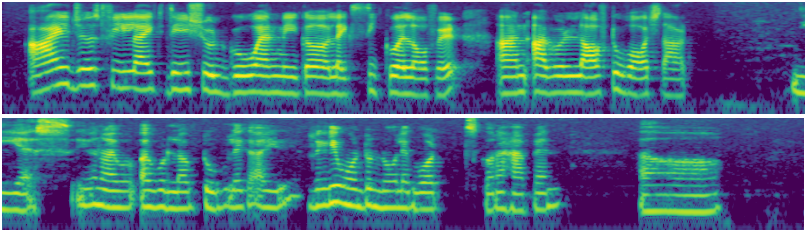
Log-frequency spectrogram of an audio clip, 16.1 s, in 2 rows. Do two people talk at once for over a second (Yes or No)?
No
